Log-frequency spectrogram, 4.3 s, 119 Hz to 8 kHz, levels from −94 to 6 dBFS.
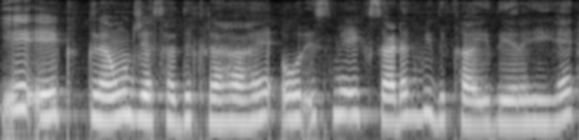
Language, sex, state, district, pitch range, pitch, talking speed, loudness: Hindi, female, Uttar Pradesh, Lalitpur, 205-235 Hz, 220 Hz, 220 wpm, -15 LUFS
